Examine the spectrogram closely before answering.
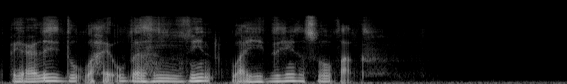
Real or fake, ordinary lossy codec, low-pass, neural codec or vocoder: fake; none; 9.9 kHz; autoencoder, 22.05 kHz, a latent of 192 numbers a frame, VITS, trained on many speakers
